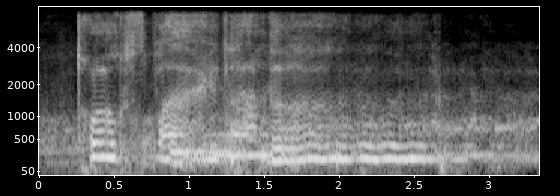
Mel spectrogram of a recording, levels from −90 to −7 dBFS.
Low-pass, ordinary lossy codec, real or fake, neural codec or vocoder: 7.2 kHz; none; fake; codec, 24 kHz, 3 kbps, HILCodec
